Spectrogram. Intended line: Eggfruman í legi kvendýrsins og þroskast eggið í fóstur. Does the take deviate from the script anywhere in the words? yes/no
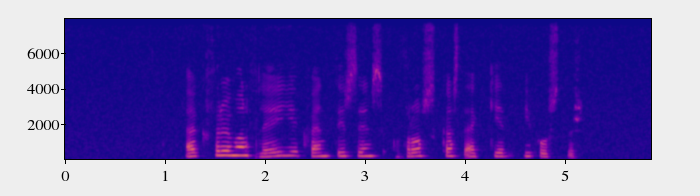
no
